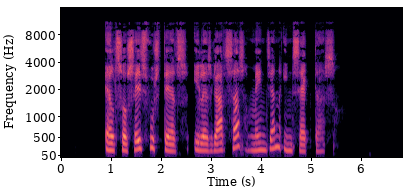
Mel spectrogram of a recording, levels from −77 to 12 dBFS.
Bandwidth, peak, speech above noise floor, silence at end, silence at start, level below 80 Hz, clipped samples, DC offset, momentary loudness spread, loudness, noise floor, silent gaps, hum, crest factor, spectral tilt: 11.5 kHz; 0 dBFS; 65 dB; 1.35 s; 0.85 s; -64 dBFS; under 0.1%; under 0.1%; 10 LU; -16 LUFS; -81 dBFS; none; none; 18 dB; -2.5 dB/octave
